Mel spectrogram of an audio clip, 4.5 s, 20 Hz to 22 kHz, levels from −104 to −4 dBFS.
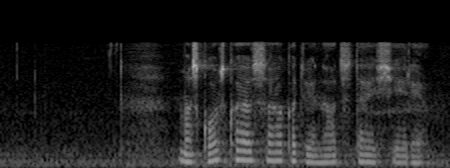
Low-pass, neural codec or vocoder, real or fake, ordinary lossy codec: none; none; real; none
